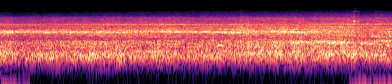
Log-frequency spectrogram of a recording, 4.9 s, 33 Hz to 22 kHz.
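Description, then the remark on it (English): The locomotive Leander, hauling a train of 1950s red carriages on a circuit from Blackpool via Preston, Clitheroe and Hellifield and pausing for signals, makes a steady, unbroken roar of rumble and hiss, with a faint high squealing tone running through it and no voices. “It's pulled its train of 1950s red carriages around the circuit from Blackpool via Preston, Clitheroe and Hellifield, and is pausing for signals here”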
